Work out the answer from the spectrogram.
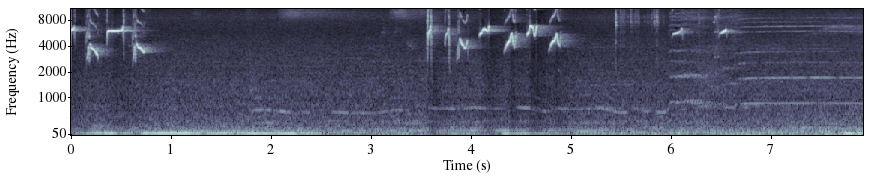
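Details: Gelatik batu, the cinereous tit, singing sharp piercing notes that are said to make listening birds respond. Quick, high whistled slurs come in clusters, followed by a faint sustained tone and a few final notes over a background hum.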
